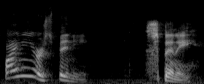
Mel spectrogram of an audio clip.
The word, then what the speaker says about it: Spinney: just wanna start off by asking is it pronounced piney or spinny spinny it's very spinning okay thank you so yes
